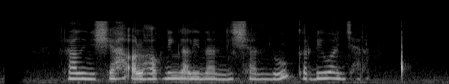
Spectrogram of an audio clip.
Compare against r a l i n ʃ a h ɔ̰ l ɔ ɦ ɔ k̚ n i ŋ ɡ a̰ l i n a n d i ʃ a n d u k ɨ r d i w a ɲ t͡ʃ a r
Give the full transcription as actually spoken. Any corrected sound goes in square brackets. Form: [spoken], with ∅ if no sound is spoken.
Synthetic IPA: r a l i n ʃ a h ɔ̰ l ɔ ɦ ɔ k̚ n i ŋ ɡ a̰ l i n a n d i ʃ a n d u k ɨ r d i w a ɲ t͡ʃ a r

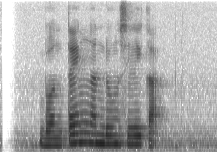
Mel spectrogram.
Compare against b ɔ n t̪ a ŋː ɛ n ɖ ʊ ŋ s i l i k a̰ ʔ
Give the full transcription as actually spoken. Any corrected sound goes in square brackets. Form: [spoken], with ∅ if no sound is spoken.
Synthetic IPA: b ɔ n t̪ [ɛ] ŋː [a] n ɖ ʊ ŋ s i l i k a̰ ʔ

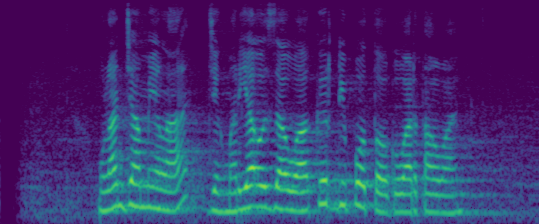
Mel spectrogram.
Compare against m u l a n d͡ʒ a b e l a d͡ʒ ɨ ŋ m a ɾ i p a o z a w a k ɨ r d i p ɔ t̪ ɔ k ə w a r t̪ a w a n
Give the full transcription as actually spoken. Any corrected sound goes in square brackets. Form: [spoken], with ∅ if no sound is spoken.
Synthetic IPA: m u l a n d͡ʒ a [m] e l a d͡ʒ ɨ ŋ m a ɾ i [∅] a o z a w a k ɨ r d i p ɔ t̪ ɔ k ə w a r t̪ a w a n

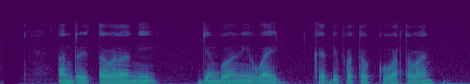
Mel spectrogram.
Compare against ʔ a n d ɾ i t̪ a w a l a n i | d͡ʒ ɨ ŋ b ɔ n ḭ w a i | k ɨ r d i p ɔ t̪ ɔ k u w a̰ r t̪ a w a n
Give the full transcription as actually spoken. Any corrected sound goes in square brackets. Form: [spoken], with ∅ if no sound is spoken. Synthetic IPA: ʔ a n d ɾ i t̪ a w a l a n i | d͡ʒ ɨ ŋ b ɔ n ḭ w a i | k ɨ r d i p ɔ t̪ ɔ k u w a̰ r t̪ a w a n

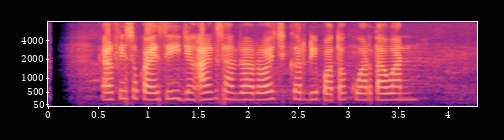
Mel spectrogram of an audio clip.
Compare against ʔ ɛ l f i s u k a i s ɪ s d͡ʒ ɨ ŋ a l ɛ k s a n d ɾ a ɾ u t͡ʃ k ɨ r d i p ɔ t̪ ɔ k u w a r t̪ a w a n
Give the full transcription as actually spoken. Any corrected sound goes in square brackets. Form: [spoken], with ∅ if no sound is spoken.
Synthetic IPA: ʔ ɛ l f i s u k a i s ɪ [h] d͡ʒ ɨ ŋ a l ɛ k s a n d ɾ a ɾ [ɔ] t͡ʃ k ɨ r d i p ɔ t̪ ɔ k u w a r t̪ a w a n

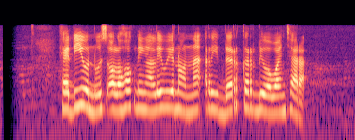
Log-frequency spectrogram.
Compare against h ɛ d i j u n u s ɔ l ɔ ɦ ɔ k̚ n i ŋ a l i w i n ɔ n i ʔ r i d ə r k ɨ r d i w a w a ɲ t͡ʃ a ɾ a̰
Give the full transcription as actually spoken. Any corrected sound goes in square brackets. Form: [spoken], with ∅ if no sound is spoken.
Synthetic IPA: h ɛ d i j u n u s ɔ l ɔ ɦ ɔ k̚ n i ŋ a l i w i n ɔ n [a] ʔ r i d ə r k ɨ r d i w a w a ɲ t͡ʃ a ɾ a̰

